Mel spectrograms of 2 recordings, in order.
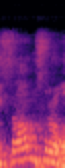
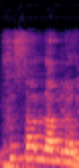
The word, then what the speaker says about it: Psalms: 그 전에 제가 시편이이 영어로 시편이 싸움스라고 하잖아요. 저거 보면서 혹시 풋살람이라고 읽으신 분 있으면은 영어 공부 어 좀 섭섭하실 것 같아요. 풋살람이 아닙니다. 싸움스라 그러는 건데 저 싸움스라는 단어는 사실 시편이 영어로 이제 싸움스예요.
